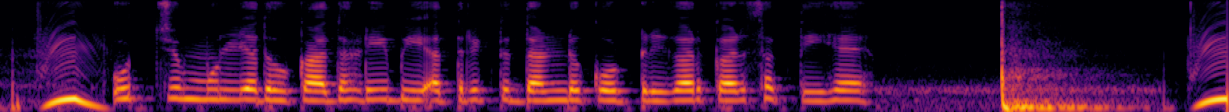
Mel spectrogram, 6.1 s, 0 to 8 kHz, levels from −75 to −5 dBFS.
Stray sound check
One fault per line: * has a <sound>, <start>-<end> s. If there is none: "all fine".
* has a thud, 5.0-5.8 s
